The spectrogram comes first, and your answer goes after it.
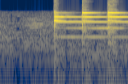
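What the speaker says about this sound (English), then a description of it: "And there's the bell." A wrestling ring bell rings three times in quick succession to start a match, loud and metallic with a lingering ring, over a background of crowd noise at a live independent wrestling event.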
